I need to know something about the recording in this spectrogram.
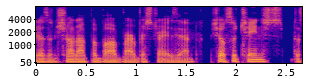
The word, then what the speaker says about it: Streisand: as to not say Streisand, but to say Streisand with an S. With an S. As opposed to a Z. It's Streisand with an S. Streisand.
